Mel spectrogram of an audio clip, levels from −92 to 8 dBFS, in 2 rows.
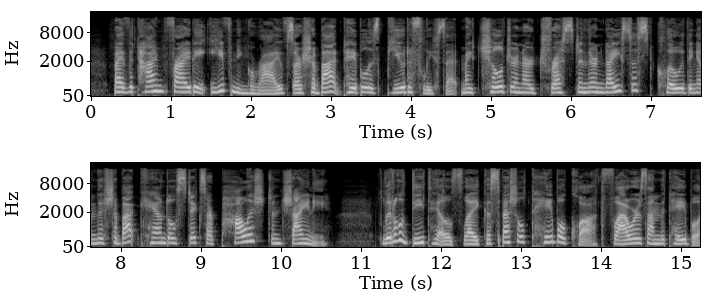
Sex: female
